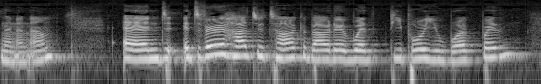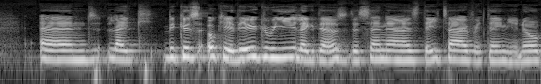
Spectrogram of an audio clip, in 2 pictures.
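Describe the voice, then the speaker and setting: A woman's voice: mid-range voice, a little mellow. A young woman, a PhD student putting a question to a panel, hesitant and full of fillers. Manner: hesitant, many fillers and restarts. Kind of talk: audience question at a panel discussion.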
